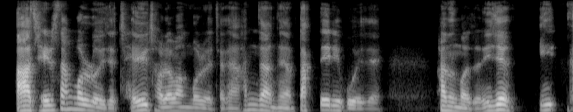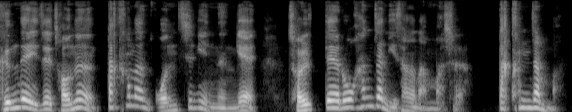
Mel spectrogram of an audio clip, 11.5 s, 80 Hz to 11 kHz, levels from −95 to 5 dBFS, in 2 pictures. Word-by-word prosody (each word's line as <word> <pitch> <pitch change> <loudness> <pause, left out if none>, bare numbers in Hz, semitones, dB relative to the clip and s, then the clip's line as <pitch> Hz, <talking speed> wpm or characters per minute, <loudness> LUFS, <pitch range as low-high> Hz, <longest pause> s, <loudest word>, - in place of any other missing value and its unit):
아 140 0 +9
제일 140 +1 0
싼 170 +4 -3
걸로 150 -8 +1
이제 100 -1 -6
제일 150 +2 0
저렴한 120 -4 -2
걸로 105 -3 -6
이제 95 +1 -12
그냥 95 -1 -9
1 150 +1 -10
잔 130 -6 0
그냥 100 -2 -6
딱 135 0 -4
때리고 135 -9 -1
이제 95 -1 -12 0.6
하는 130 -4 0
거죠. 95 -2 -3
이제 150 +5 +5 0.3
이 155 +2 -2 0.2
근데 205 +5 +6
이제 170 0 0
저는 165 +8 +1
딱 220 +4 -4
1 255 -4 -3
원칙이 145 - -3
있는 105 - -7
게 - - +1 0.3
절대로 200 +10 +5
1 250 +4 -8
잔 255 -3 +1
이상은 115 +1 -7
안 180 +1 -10
마셔요. 175 - -12 0.3
딱 - - -2
1 215 -1 0
잔만. 200 -3 +1
145 Hz, 325 characters per minute, -24 LUFS, 115-180 Hz, 0.6 s, 아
